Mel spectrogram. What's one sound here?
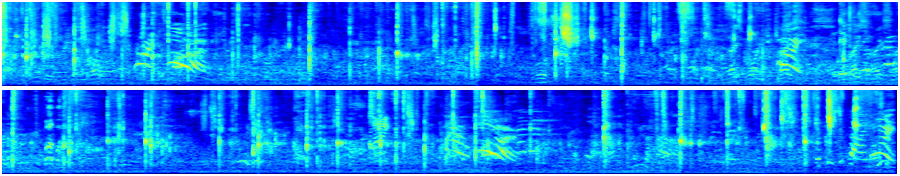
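Paddles strike a plastic ball with sharp pops, back and forth.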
